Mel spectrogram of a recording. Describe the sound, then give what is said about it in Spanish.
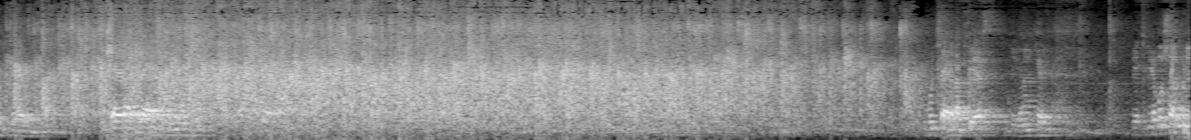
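Sustained audience applause for the presenters being introduced fills the space for several seconds, a dense, loud wash of many hands clapping, then thinning out near the end as a voice begins speaking. “Así que un fuerte aplauso para ellos y os dejo con ellos”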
